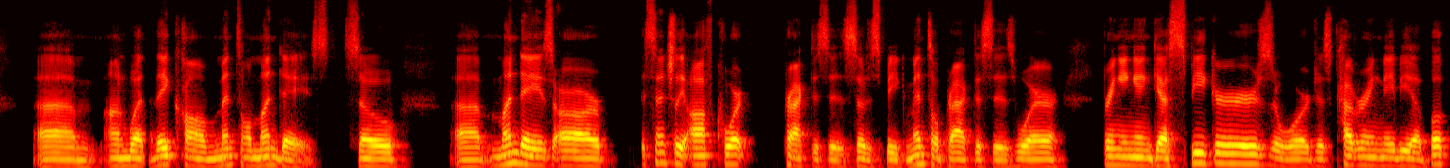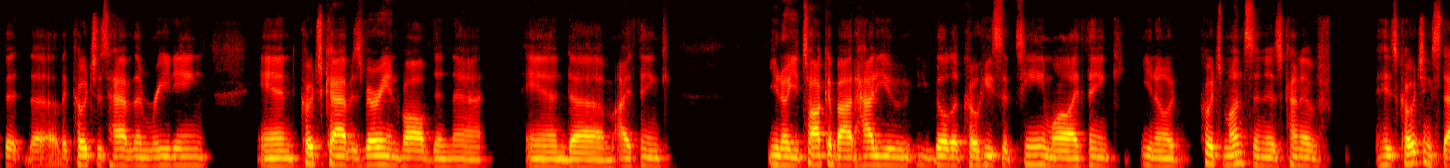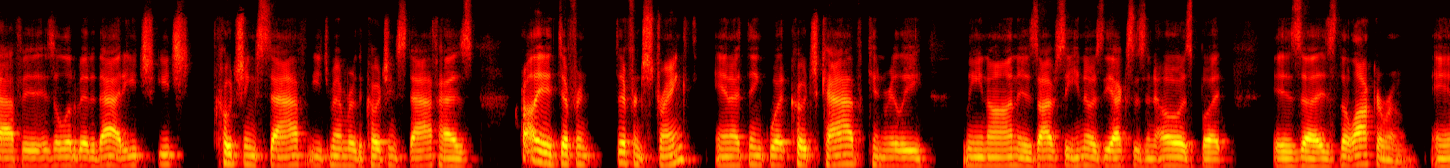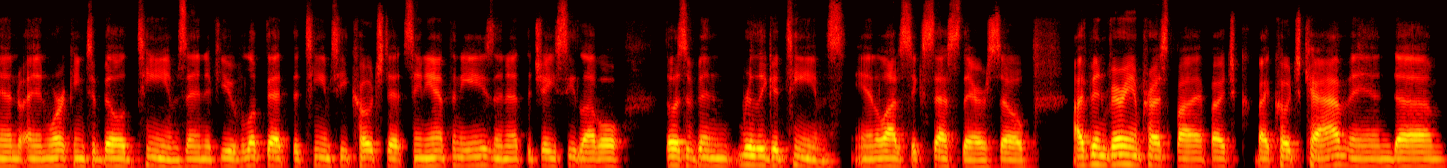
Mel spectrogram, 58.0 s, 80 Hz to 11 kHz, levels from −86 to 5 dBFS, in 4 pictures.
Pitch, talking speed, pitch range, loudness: 115 Hz, 175 wpm, 105-125 Hz, -27 LUFS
